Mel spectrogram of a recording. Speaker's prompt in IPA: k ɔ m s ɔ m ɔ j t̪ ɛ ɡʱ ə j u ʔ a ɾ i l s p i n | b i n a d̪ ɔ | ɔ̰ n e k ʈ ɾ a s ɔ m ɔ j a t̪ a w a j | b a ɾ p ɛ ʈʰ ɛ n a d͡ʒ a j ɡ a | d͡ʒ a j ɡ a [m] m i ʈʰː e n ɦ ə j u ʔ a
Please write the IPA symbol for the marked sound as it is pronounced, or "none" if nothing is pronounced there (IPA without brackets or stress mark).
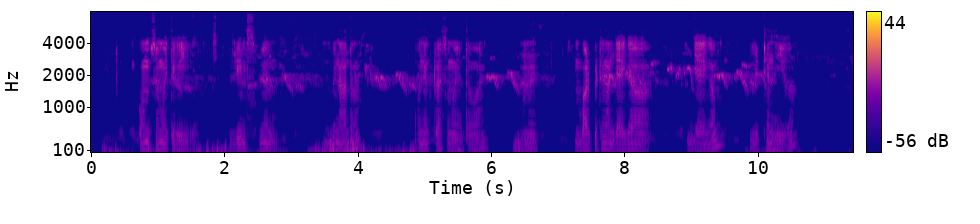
m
